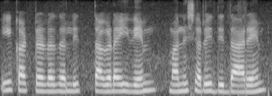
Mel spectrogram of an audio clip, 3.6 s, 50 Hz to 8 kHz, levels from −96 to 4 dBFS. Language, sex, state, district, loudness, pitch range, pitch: Kannada, female, Karnataka, Bidar, -14 LUFS, 205-225 Hz, 215 Hz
